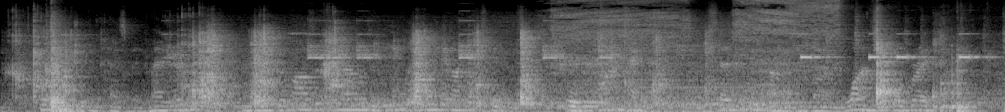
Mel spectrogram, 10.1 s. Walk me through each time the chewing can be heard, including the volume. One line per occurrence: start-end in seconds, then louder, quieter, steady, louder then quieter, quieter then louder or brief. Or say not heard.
0.1-7.3 louder then quieter.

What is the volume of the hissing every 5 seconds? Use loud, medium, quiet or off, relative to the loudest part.
off, loud.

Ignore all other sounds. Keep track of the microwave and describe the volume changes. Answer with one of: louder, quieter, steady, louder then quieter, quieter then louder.
quieter then louder.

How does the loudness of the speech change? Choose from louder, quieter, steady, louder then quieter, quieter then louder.
steady.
